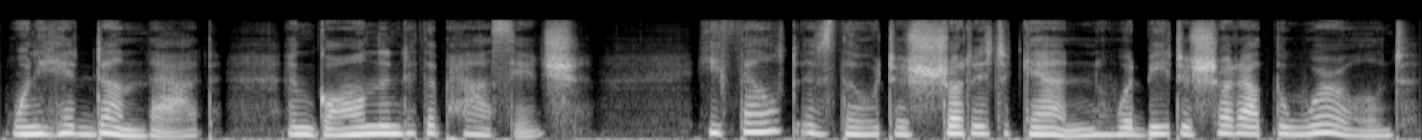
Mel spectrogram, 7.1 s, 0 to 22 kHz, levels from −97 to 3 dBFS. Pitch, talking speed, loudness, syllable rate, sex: 190 Hz, 210 wpm, -18 LUFS, 4.6 syllables/s, female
